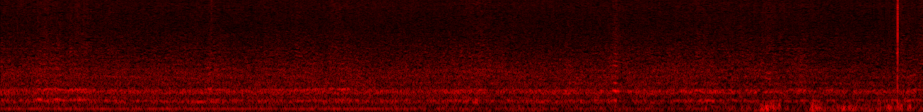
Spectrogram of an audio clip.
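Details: Swarming honey bees during capture, their continuous low humming buzz layered with a deeper steady hum that fades out near the nine-second point, ending with a few soft thumps and a sharp tick.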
